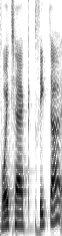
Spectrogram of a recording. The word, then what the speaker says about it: Wojtek Plichta: I am joined today by the talented, wonderful Wojtek Plikta, if I'm saying that correctly. Wojtek, please correct me if I just butchered your name.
